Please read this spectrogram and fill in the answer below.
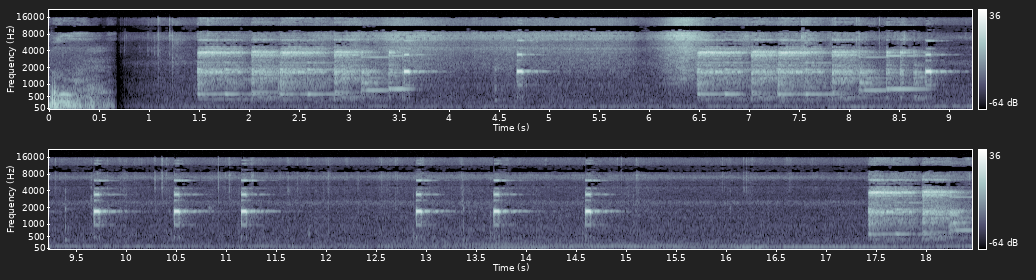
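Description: A simple electronic tune of clean beeping notes in short stepped phrases, then single beeps at one pitch about a second apart, and the tune again near the end. A brief loud sound cuts off about half a second in.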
